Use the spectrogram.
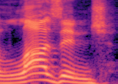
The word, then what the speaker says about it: lozenge: You're saying it wrong. You're saying we're going Logen. No. It's a Logen. It's a lozenge. Lozenge. When the hell did those extra vowels get in there? It is a lozenge.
